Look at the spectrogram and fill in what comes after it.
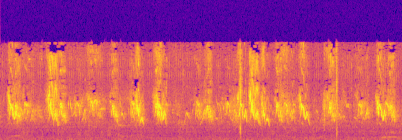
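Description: Birds chirping, a steady stream of quick, high, overlapping chirps.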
